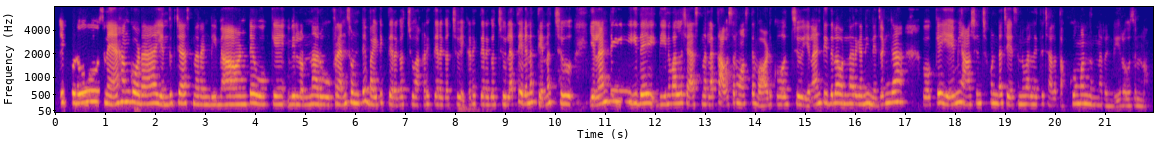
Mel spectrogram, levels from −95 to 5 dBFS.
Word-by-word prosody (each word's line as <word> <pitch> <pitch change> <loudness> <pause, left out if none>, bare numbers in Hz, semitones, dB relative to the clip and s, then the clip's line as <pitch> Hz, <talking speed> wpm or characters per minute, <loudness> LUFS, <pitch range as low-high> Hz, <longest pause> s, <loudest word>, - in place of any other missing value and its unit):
ఇప్పుడు 275 -2 +4 0.4
స్నేహం 265 +3 +3
కూడా 255 -3 +6 0.3
ఎందుకు 245 +3 -4
చేస్తున్నారండి. 230 -4 0
మా 215 - +2 0.3
అంటే 230 +3 +1 0.2
ఓకే, 225 +1 -2 0.3
వీళ్ళున్నారు. 225 0 0 0.2
ఫ్రెండ్స్ 245 +4 +2
ఉంటే 260 +3 +1
బయటికి 240 +4 -3
తిరగొచ్చు. 220 0 -4
అక్కడికి 220 +2 -8
తిరగొచ్చు, 215 0 -5
ఇక్కడికి 235 +3 -9
తిరగొచ్చు, 220 0 -5
లేపోతే 220 +7 -2
ఏమైనా 260 +3 +1
తినొచ్చు. 250 +3 0 0.6
ఇలాంటి 305 -6 +2 0.5
ఇదే, 255 +2 +7 0.3
దీని 235 +2 -3
వల్ల 255 +1 +3
చేస్తన్నారు. 220 +1 -2
లేకపోతే 225 0 -1
అవసరం 260 -1 0
ఒస్తే 245 +2 -5
వాడుకోవచ్చు. 225 +3 -3 0.2
ఇలాంటిదిలో 260 +4 0
ఉన్నారు 245 -1 -3
గానీ, 250 +3 0
నిజంగా 265 +8 0 0.6
ఓకే, 220 +6 +2 0.2
ఏమి 270 +5 0
ఆశించకుండా 260 +1 -3
చేసిన 225 +1 0
వాళ్ళైతే 230 0 -7
చాలా 200 -1 -8
తక్కువ 245 0 -8
మందున్నారండి 205 -8 -7
ఈ - - -15
రోజుల్లో. 185 -2 -11
235 Hz, 115 wpm, -20 LUFS, 220-260 Hz, 0.6 s, ఇదే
